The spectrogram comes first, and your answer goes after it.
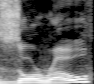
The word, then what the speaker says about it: Zoro: Youth Worker Nation, today I'm here with Zoro. Yes, indeed. Is that how I pronounce it right? Z-O-R-O, yeah, just like it sounds. That's right. One R, Z-O-R-O.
